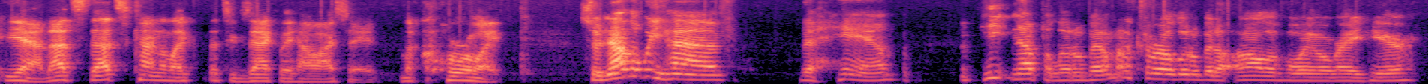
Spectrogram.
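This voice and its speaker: A man from around Pittsburgh hosts a laid-back live cooking session at home, wandering through his talk and cursing offhandedly. His voice sits on the high side and has a fairly bright tone.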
